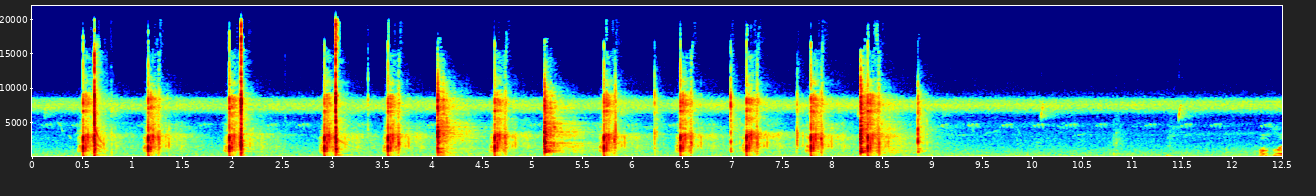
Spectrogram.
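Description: An airsoft gun fires about a dozen sharp, snappy shots at a Caldwell ballistic chronograph, spaced roughly evenly for several seconds. A constant high electronic whine runs underneath, and the shots stop near the end, leaving quiet.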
